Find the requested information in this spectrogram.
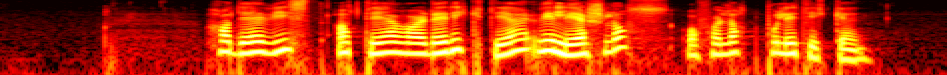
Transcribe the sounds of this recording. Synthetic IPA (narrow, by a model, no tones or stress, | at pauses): hɑd̪əjæɪʋiːst̪ɑt̪̚d̪eːʋɑːɖeːɾɪkt̪ɪəʋɪljæʃɭɔsʔoːfɔɭɑt̪pʰʊlɪt̪ʰɪkən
